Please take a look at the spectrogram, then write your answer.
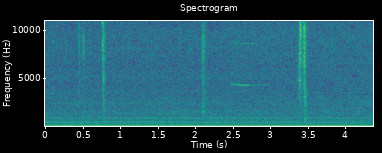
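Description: A 1957 Pontiac Star Chief engine idles with a steady, low rumble, joined by a few faint clicks.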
